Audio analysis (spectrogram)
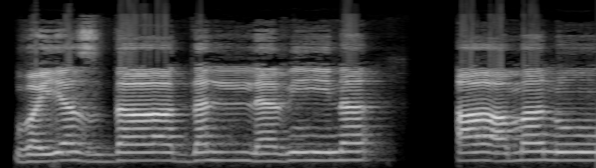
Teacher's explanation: دال کو لام کے ساتھ ملائیں گے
